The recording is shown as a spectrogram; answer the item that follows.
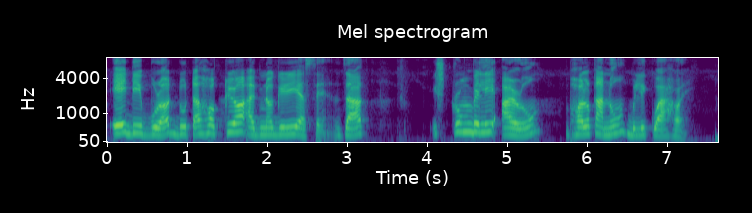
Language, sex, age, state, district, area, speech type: Assamese, female, 18-30, Assam, Charaideo, rural, read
